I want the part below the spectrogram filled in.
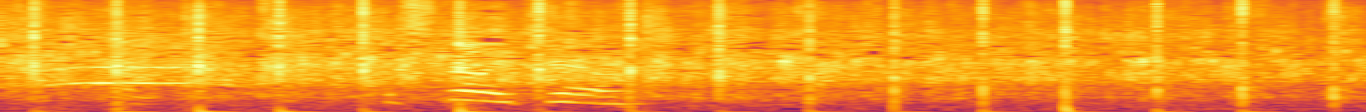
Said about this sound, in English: give her a special round of applause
